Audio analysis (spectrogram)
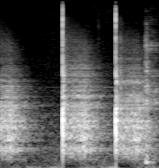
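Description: Two sharp metal strikes about half a second apart, followed by a softer third tap, as a dull star screwdriver standing in for a center punch is hammered while working on a triple-turbo LS Mustang.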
